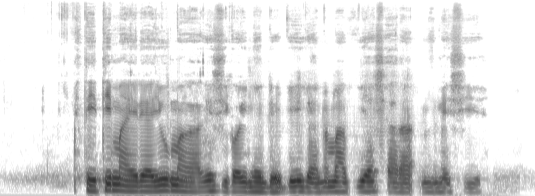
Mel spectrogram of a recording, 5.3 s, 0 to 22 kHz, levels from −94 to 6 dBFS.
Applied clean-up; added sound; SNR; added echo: neural mask model Resemble Enhance denoiser.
